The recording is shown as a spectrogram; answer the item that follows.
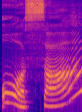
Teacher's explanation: Ми тягнемо голосний звук А. Ми це чітко з вами чуємо. Отже, саме цей голосний звук а і є наголошеним, а він знаходиться у другому складі.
